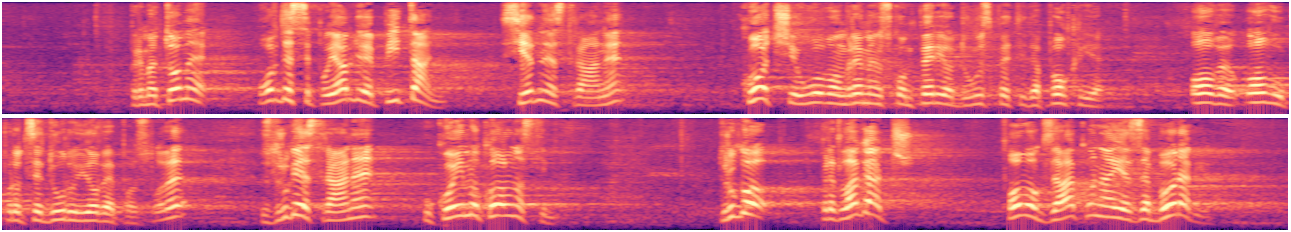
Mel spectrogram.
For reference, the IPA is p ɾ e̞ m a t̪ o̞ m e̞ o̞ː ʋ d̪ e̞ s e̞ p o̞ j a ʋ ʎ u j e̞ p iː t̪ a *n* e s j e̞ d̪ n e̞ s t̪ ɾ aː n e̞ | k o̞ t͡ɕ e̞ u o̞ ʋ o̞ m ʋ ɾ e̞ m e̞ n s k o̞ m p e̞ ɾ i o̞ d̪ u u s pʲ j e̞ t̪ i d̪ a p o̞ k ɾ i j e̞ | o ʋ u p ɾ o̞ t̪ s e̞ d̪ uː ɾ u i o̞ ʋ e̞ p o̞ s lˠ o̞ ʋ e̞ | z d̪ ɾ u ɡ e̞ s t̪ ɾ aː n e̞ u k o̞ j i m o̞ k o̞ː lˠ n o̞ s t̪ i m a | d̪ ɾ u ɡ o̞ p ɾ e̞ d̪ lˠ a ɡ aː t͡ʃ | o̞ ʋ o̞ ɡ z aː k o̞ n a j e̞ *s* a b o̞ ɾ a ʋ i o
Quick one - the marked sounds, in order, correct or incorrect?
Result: incorrect: ɲ, incorrect: z

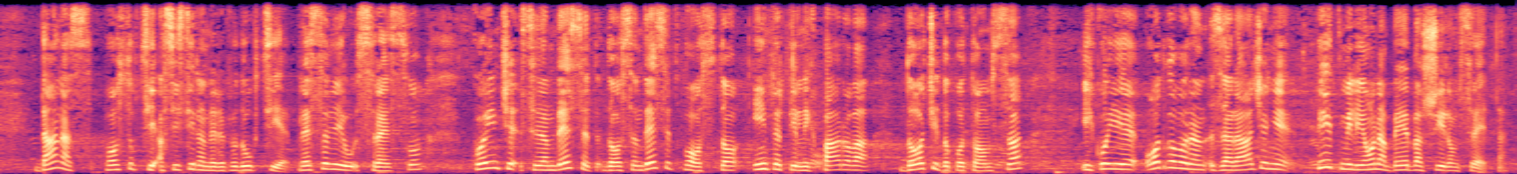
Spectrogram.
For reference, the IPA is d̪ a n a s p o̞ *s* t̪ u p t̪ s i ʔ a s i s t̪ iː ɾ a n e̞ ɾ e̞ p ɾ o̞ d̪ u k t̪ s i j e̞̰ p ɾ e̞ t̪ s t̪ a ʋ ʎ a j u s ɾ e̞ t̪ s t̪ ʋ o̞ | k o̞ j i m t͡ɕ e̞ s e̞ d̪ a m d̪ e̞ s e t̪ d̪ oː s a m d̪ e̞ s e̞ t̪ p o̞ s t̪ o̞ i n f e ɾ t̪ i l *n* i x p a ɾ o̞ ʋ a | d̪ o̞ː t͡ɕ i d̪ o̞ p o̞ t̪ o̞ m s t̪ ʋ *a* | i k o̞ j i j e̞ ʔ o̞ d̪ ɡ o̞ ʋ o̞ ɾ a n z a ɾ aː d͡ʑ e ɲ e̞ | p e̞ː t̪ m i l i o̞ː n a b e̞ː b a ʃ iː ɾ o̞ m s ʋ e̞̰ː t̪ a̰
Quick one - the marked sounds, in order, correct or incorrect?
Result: correct, correct, correct

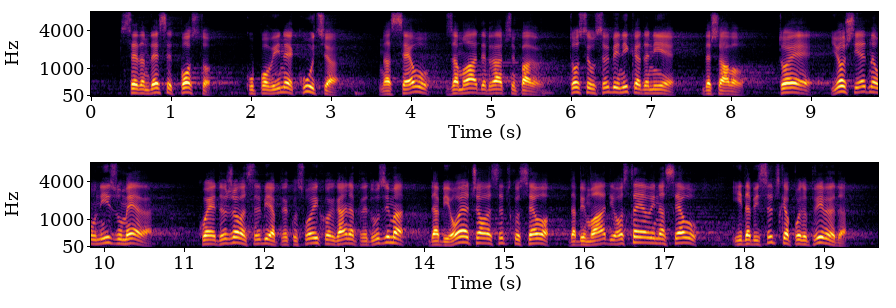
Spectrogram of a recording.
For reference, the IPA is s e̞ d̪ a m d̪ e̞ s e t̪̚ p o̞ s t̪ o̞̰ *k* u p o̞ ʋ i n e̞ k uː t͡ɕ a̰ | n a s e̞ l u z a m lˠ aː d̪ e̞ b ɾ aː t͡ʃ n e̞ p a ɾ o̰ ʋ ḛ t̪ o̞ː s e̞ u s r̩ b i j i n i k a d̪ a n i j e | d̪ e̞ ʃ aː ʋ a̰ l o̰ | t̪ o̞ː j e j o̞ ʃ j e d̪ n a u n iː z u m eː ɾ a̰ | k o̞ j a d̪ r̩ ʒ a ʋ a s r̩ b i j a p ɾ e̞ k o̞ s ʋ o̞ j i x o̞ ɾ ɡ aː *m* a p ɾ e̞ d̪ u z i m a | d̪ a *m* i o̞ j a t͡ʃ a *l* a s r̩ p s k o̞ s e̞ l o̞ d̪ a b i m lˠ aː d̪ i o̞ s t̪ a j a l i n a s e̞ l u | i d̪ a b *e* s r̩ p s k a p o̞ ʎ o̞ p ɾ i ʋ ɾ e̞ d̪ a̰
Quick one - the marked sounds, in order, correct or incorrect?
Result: correct, incorrect: n, incorrect: b, correct, incorrect: i

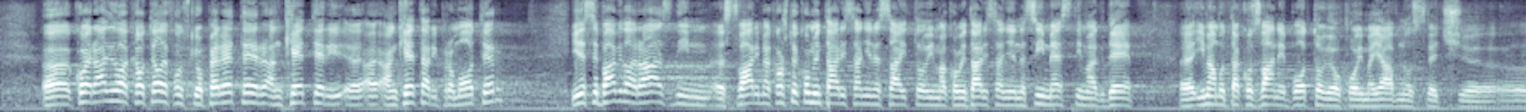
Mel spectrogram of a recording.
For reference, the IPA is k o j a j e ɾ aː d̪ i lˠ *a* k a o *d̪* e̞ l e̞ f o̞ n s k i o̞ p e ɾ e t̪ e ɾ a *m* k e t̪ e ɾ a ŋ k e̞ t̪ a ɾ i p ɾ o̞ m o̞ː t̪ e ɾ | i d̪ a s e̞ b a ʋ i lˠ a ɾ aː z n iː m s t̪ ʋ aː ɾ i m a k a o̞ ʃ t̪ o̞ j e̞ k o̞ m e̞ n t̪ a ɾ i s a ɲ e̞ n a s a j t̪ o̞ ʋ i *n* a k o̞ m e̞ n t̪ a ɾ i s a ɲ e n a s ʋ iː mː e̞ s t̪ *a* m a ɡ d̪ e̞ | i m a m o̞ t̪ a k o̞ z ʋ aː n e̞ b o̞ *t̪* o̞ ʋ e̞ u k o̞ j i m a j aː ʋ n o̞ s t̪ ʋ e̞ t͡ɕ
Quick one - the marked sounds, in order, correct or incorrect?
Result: correct, incorrect: t̪, incorrect: ŋ, incorrect: m, incorrect: i, correct

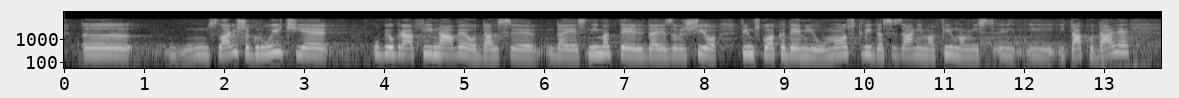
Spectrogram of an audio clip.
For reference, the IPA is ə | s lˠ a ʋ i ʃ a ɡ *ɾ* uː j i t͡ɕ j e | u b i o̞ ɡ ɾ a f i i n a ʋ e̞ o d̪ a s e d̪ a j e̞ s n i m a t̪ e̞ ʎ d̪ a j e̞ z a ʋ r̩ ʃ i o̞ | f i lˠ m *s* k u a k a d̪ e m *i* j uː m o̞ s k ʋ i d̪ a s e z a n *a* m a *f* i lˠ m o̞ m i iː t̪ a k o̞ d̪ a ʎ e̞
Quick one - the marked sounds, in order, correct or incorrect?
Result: correct, correct, correct, incorrect: i, correct

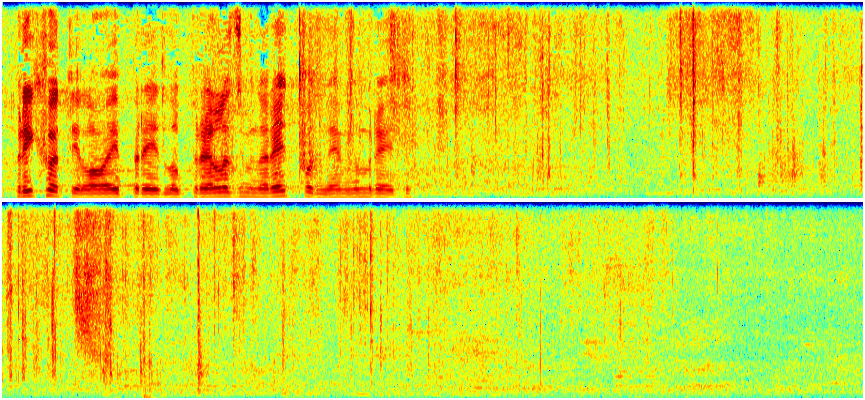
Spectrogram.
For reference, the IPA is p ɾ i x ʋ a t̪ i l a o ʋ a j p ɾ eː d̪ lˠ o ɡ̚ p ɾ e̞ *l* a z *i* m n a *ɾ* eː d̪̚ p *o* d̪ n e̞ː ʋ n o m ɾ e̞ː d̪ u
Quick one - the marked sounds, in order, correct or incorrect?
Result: correct, correct, correct, correct

